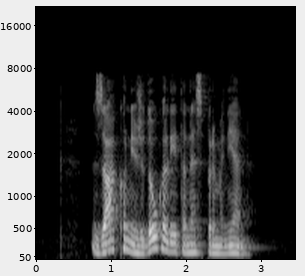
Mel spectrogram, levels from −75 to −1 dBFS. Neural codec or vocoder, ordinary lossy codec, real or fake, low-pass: none; none; real; 7.2 kHz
